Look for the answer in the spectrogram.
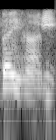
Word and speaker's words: Boeheim: His head coach initially, Jim Boeheim, I believe is how it's pronounced. – Yeah, Boeheim, Jim Boeheim, Boeheim.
